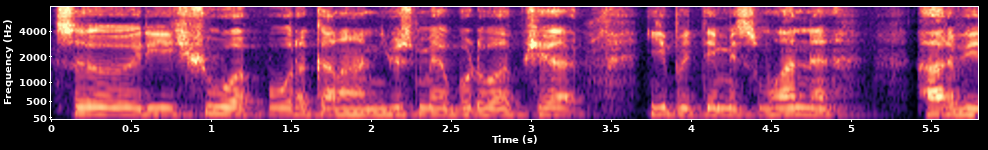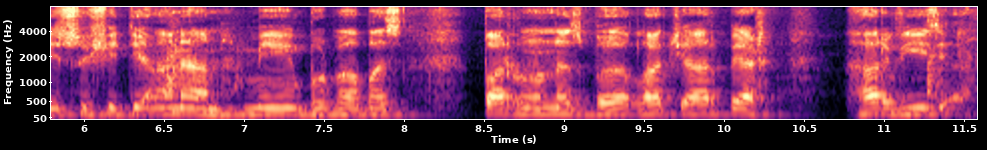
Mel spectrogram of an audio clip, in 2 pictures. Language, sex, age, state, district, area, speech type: Kashmiri, male, 18-30, Jammu and Kashmir, Ganderbal, rural, spontaneous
